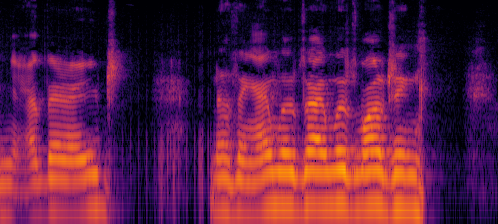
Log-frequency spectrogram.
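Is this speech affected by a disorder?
Yes: cerebral palsy; voice atypical, hard to understand.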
